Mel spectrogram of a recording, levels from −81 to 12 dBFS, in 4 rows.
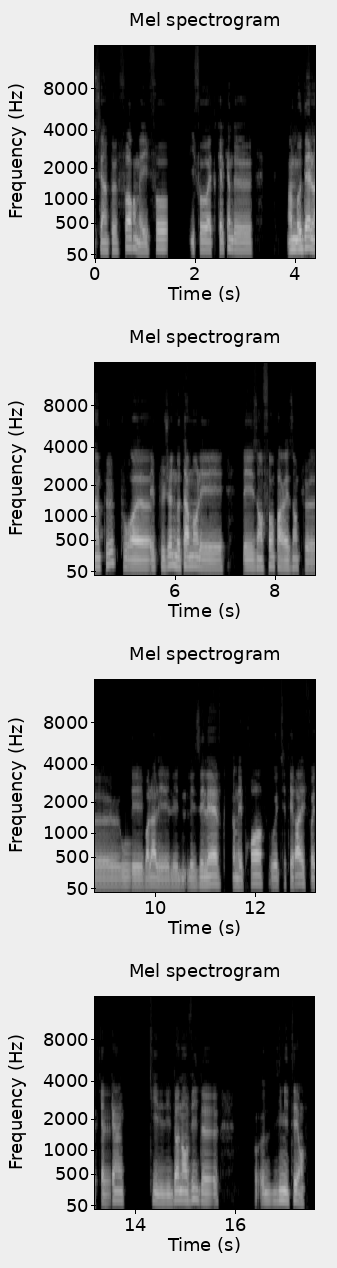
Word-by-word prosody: c'est 110 - -4
un 100 0 0
peu 105 0 -4
fort, 135 +6 +2
mais 95 -6 -2
il 95 - -7
faut 120 +4 +1 0.5
il 105 - -9
faut 110 +1 +1
être - - -6
quelqu'un 115 +4 -2
de 105 -2 -2 0.7
un 115 - +2
modèle 125 +3 +7
un 115 0 +4
peu 145 +7 -5
pour, 100 -2 +1
heu, 100 0 +6
les 100 - -3
plus 110 +2 -7
jeunes 135 +3 +1
notamment 120 +1 +4
les 95 -2 -2 0.4
les 100 0 -2
enfants 110 +4 0
par 105 -4 +3
exemple, 100 0 -3
heu, 90 -1 -3
ou 90 +1 -5
les 90 0 0
voilà 95 +3 +2
les 85 -1 -3
les 85 0 -6
les 90 +2 -7
élèves 100 +2 +4
qui - - -32 0.2
ont - - -4
des 90 -1 -2
profs 110 +4 +2
ou 90 0 -3
et - - -5
cetera, 110 +1 +1
il 110 - -7
faut 95 - -4
être - - -4
quelqu'un 115 +4 -3 0.5
qui 95 -3 -4
donne 120 +3 +3
envie 115 +4 0
de 105 -3 -2 0.9
heu, 105 - -5
d'imiter 110 +2 0
en 90 -1 -3
f - - -36
105 Hz, 185 wpm, -22 LUFS, 95-115 Hz, 0.9 s, modèle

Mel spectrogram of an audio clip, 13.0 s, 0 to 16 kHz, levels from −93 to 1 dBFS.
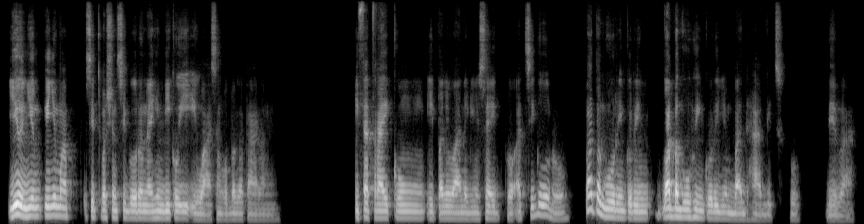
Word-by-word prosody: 'yon 160 -5 +11
yong 140 +1 +4
'yon 145 0 +3
yong 145 - +1
mga 135 - -3 0.2
situwasyon 120 -2 -3
siguro 110 -2 -1
na 105 - 0
hindi 110 -1 0
ko 110 - -4
iiwasan. 90 -3 -5
Kumbaga 90 0 -8
parang 85 -1 -13 1.2
ita-try 110 -1 0
kong 110 -1 -4
ipaliwanag 100 -2 -2
yung 95 - -7
side 100 0 -5
ko. 90 0 -7
At 100 - -9
siguro, 145 - -4 0.2
babagurin 130 - +2
ko 110 - 0
rin 105 0 -2
babaguhin 125 -2 +3
ko 110 -1 -2
rin 100 -1 -3
yung 95 - -6
bad 90 0 -3
habits 85 -2 -13
ko, 85 -2 -17 0.3
'di 80 0 -10
ba? 75 - -13
105 Hz, 155 wpm, -23 LUFS, 95-120 Hz, 1.2 s, yon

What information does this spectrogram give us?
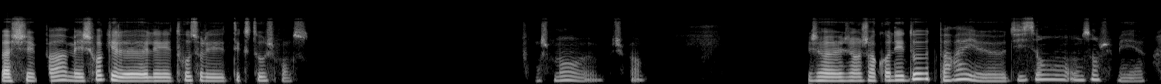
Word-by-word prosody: Ben, 165 0 +7
je - - +3
sais 175 -2 +3
pas, 190 +3 +2
mais 170 -2 +1
je - - +7
crois 210 0 +3
qu'elle, 200 -5 +4
heu, 160 0 +6
elle 165 0 +3
est 165 -1 +2
trop 185 - -2
sur 180 - 0
les 160 -1 -2
textos 180 +3 -5
je - - -10
pense. 150 - -7 2.1
Franchement, 180 +1 -8
heu, 210 -1 -14
je - - -10
sais - - -21
pas. 230 -3 -13 1.7
Je 175 -1 +2
je 175 0 0
j'en 175 0 +1
connais 190 +3 +1
d'autres 255 +5 +2
pareil, 210 +2 0
heu, 155 -1 -6
10 195 +6 -5
ans, 225 -1 -3
11 205 0 -4
ans, 220 - -1
je - - -3
mais, 150 -4 -13
heu. 155 - -17
180 Hz, 185 wpm, -22 LUFS, 165-205 Hz, 2.1 s, Ben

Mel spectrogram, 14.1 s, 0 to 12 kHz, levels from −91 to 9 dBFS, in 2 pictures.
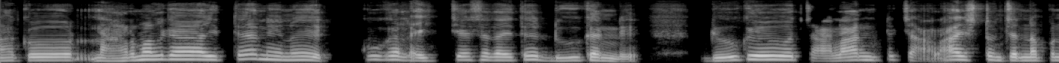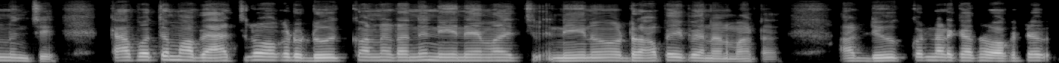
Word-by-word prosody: నాకు 155 +2 -2 0.4
నార్మల్‌గా 205 +9 +2
అయితే, 195 +4 -1 0.2
నేను 185 -2 -1 0.2
ఎక్కువగా 200 +6 -5
లైక్ 150 0 -2
చేసేదైతే 180 0 -1 0.2
డ్యూక్ 160 +3 -3
అండి. 130 -6 -3 0.6
డ్యూకూ, 180 +7 +3 0.4
చాలా 135 +4 -2
అంటే 185 +1 -5
చాలా - - -7
ఇష్టం 190 -1 0
చిన్నప్పటి 165 0 +1
నుంచి. 130 -4 -4 0.5
కాపోతే 180 +3 +1
మా 175 - +4
బ్యాచ్‌లో 160 +4 +1
ఒకడు 170 -2 +1
డ్యూక్ 155 0 +3
కొన్నాడని 165 +1 -1
నేనేమోచ్చి 160 -1 -2 0.2
నేను 150 +1 +1 0.2
డ్రాప్ 150 +2 0
అయిపోయాను 145 -4 -1
అనమాట. 125 -1 -5 0.6
ఆడు 140 -1 -5
డ్యూక్ 155 +1 +2
కొన్నాడు 165 -1 +1
కదా 155 0 0
ఒకటే 145 +3 -2
160 Hz, 135 wpm, -23 LUFS, 150-175 Hz, 0.6 s, మా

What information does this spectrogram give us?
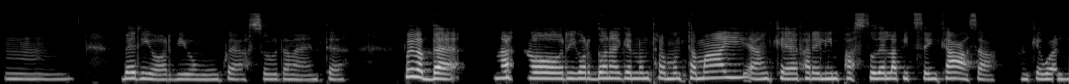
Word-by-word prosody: Mh, 245 -1 -9 0.5
bei 280 +2 +2
ricordi 235 -3 -4
comunque 230 +1 -6
assolutamente. 230 0 -8 0.5
Poi 360 - +4
vabbè 265 -6 +6 0.4
un 285 - -3
altro 275 -2 +3
ricordone 275 +1 +2
che 280 +1 +1
non 275 0 0
tramonta 270 0 -1
mai 310 +3 +2
è - - -6
anche 255 0 -1
fare 270 0 0
l'impasto 265 +2 0
della 270 0 +3
pizza 265 -1 -5
in 260 0 -1
casa, 250 -5 0 0.2
anche 240 +1 -5
quello. 240 -1 -1
260 Hz, 135 wpm, -24 LUFS, 240-275 Hz, 0.5 s, vabbè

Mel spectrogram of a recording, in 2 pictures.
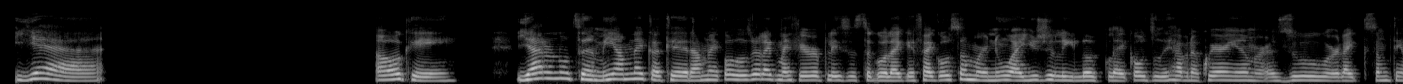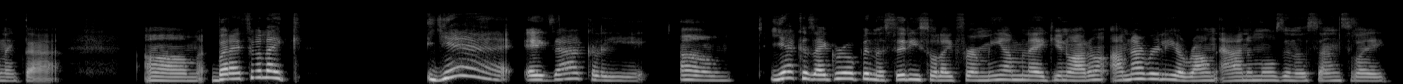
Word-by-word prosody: Yeah. 195 -6 0 2.7
Okay. 180 -6 +1 0.6
Yeah, 230 +6 +5
I - - +2
don't 280 0 -1
know, 270 -2 0
to 240 -4 +3
me, 215 +5 +2
I'm 240 +1 +1
like 255 -1 +1
a 200 -1 +3
kid, 195 -2 +2
I'm 185 +2 0
like, 210 -1 -1
oh, 225 -1 +2
those 210 +1 +1
are 235 0 +3
like 225 -2 0
my 200 -1 0
favorite 195 -1 0
places 190 -2 -3
to 185 - -2
go. 180 0 +1
Like, 175 0 +1
if 185 +2 -4
I 195 - +5
go 200 +2 0
somewhere 210 -3 +1
new, 195 +2 0
I 190 - +4
usually 195 0 0
look 180 0 -1
like, 180 0 -1
"Oh, 195 0 +1
do 185 0 -5
they 185 +1 -1
have 200 -2 -1
an 185 - -5
aquarium 190 0 -2
or 170 - -6
a 170 - -4
zoo," 190 +3 -1
or 175 -1 -1
like 170 -1 -3
something 190 -1 -6
like 165 -1 -8
that. 85 0 -6 0.8
Um, 175 -2 -1
but 230 +7 +5
I 260 +1 +5
feel 315 +4 -1
like 305 -3 +2 1.3
Yeah, 290 - +2 0.2
exactly, 210 -4 -1 0.3
um, 195 -4 -2 0.4
Yeah, 280 +7 +5
'cause 275 -4 +2
I 225 0 +6
grew 265 +4 +4
up 260 0 0
in 255 -2 +5
the 200 -2 +1
city. 220 +3 +2
So, 210 -2 -3
like, 185 -1 -1
for 190 +1 -2
me, 200 +4 -3
I'm 210 -1 -1
like, 190 -2 0
you 200 -1 -3
know, 195 - -1
I 180 0 +2
don't 215 +2 -2
I'm 200 +2 -2
not 255 +2 +2
really 235 -3 +1
around 180 0 -1
animals 190 +3 -4
in 185 -2 -4
a 175 0 -3
sense, 180 +1 -8
like, 170 -2 -4
195 Hz, 175 wpm, -25 LUFS, 180-220 Hz, 2.7 s, I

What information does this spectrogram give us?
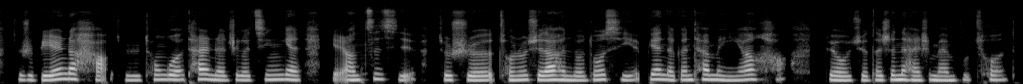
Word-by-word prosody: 就 215 - -5
是 205 0 -2
别 200 +1 +3
人 245 +2 +3
的 250 - +6
好， 200 -4 -2 0.2
就 200 - -4
是 195 0 -1
通 225 +2 -3
过 215 -1 +3
他 235 - +1
人 235 -1 +4
的 200 -2 +1
这 195 +2 -5
个 200 0 0
经 220 +3 -1
验， 215 -2 +2 0.3
也 - - -4
让 205 -1 +3
自 250 +3 -4
己 235 0 -6 0.2
就 210 - 0
是 195 -1 +1
从 200 - -1
中 205 +1 +2
学 215 -1 +1
到 205 +1 +7
很 205 -1 +3
多 190 -1 +1
东 210 +3 0
西， 220 -3 -5
也 200 - -6
变 235 0 +2
得 210 -2 +1
跟 210 +1 0
他 230 +1 +1
们 215 -2 +2
一 190 0 0
样 225 +3 +1
好。 225 +1 -12 0.4
对， 205 -3 +1
我 190 0 +2
觉 195 0 -4
得 200 +1 -1
真 215 +2 +1
的 220 - +5
还 200 -1 +1
是 205 +2 -5
蛮 195 -1 +2
不 215 +2 -10
错 210 0 -6
的。 215 - -13
210 Hz, 305 characters per minute, -21 LUFS, 200-225 Hz, 0.4 s, 到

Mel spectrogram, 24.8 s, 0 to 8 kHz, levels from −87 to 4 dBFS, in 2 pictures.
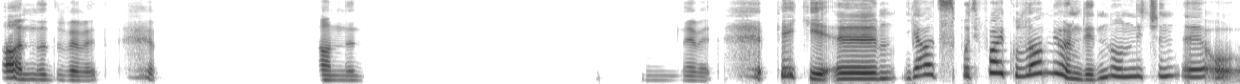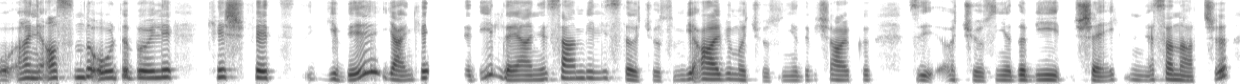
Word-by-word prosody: Anladım, 180 -7 +2
evet. 150 -2 -2 2.2
Anla 160 -2 -4 2.9
Imm, 155 -1 -26
evet. 150 -2 -9 0.6
Peki, 190 -4 +3
emm, 205 +2 +5 0.2
ya, 345 +4 +3
Spotify 415 -2 +5
kullanmıyorum, 340 - +3
dedin 180 +9 0
onun 280 -1 +2
için, 290 +2 -3
eee, 265 +1 +3
o - - -2
o, 480 +1 -4
hani, 225 -1 -3
aslında 250 +3 +1
orada 230 0 0
böyle 245 +1 +2 0.3
keşfet 250 -2 0 0.3
gibi 175 - -2 0.2
yani 170 -6 -3
ke 235 +6 0 0.4
de 160 0 -15
değil 290 +1 -9
de, - - +1
yani, 165 +3 -4
sen 220 +4 +1
bir 230 -1 -7
liste 230 -5 +2
açıyorsun, 155 -1 -6
bir 195 0 -2
albüm 185 -1 0
açıyorsun 150 -3 -13
ya 150 -1 -16
da 160 -1 -20
bir - - -33
şarkı 165 -1 -8 0.4
zi 165 -1 -7
açıyorsun 165 -1 -8
ya 160 -2 -8
da 170 -3 -2
bir 170 -1 -4
şey, 145 +4 -1 0.2
ımm, 165 -1 -13
sanatçı. 165 -6 0
185 Hz, 115 wpm, -25 LUFS, 165-245 Hz, 2.9 s, emm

